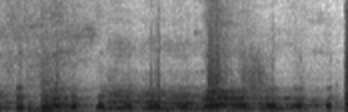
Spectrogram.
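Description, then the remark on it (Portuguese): Dogs bark in quick, overlapping bursts, loud and steady across the whole stretch, with a few higher yelping notes mixed in and voices talking underneath. “Cachorro! Cachorro! Cachorro!”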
